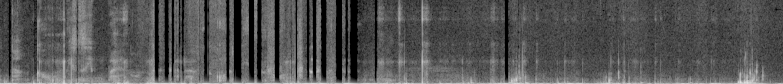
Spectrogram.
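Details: Irregular low abdominal gurgles, squelches and soft pops, recorded about three hours after eating while lying down and changing posture; normal digestive bowel sounds (borborygmi).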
